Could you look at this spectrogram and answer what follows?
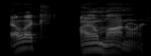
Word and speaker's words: Elic Ayomanor: and that is, and I did check the Stanford website for the pronunciation here, that is Stanford wide receiver Elic Ayomanor. Elic Ayomanor. That is my understanding. That is how I read the pronunciation guide.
